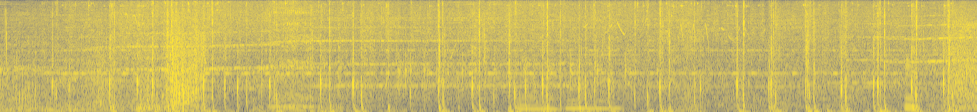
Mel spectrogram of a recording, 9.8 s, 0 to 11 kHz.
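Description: Horse hooves clip-clopping at a gallop in The Witcher 3: Wild Hunt, a steady run of hoof beats over game ambience with faint rain-like patter, with no voices heard.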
